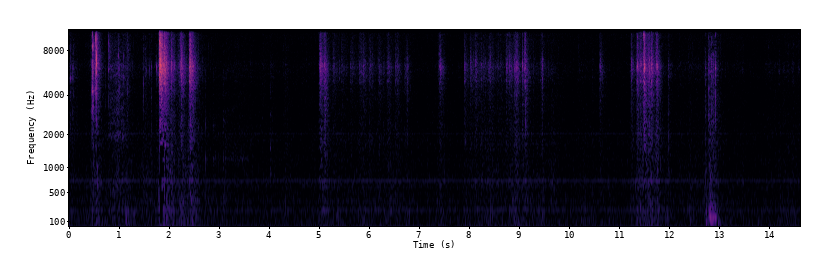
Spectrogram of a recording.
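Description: Faint, scratchy strokes of a paintbrush working thick oil paint, coming off and on in short bursts, the loudest about two seconds in and near the end.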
